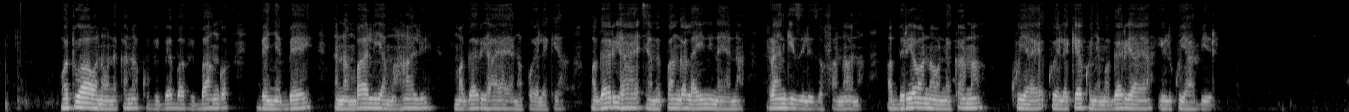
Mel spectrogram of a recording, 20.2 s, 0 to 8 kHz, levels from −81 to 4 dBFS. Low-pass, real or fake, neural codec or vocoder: 7.2 kHz; real; none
